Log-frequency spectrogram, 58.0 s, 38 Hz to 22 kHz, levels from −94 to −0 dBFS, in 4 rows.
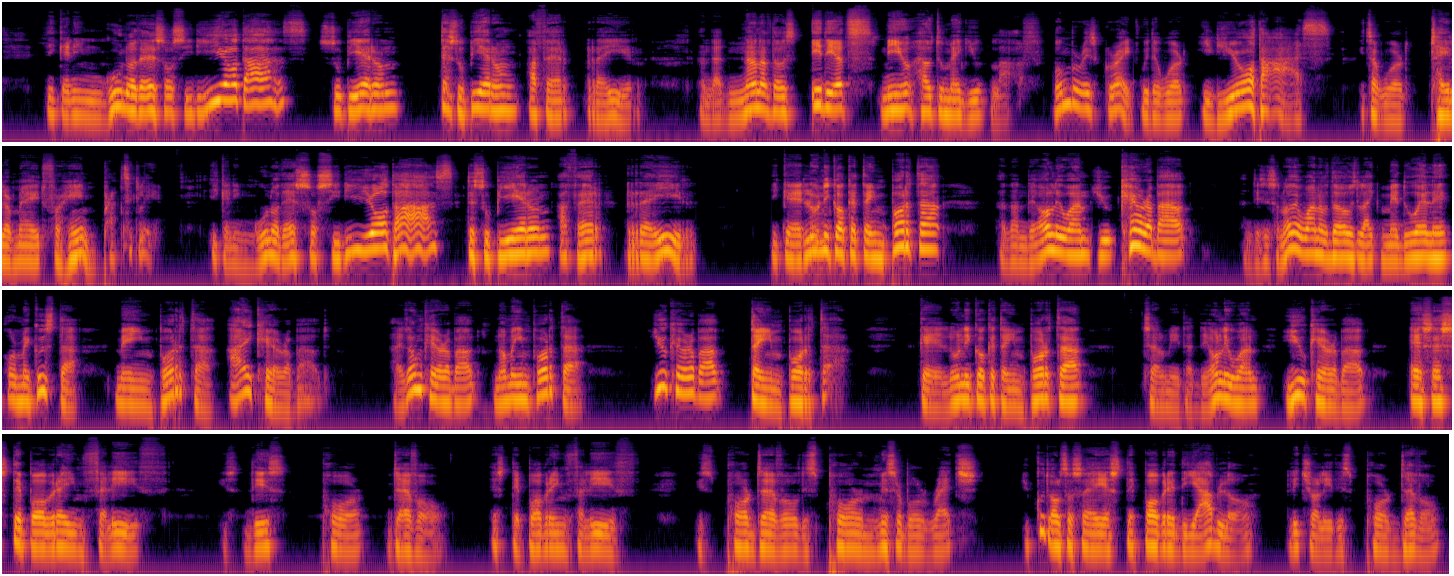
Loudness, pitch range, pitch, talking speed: -25 LUFS, 120-160 Hz, 140 Hz, 140 wpm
